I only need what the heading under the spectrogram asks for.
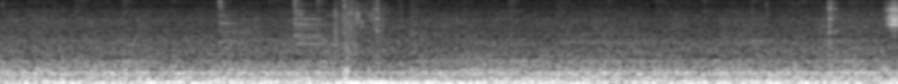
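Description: Steady low rumble of a car cruising at highway speed, with continuous tire and road noise filling the cabin and no one speaking.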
